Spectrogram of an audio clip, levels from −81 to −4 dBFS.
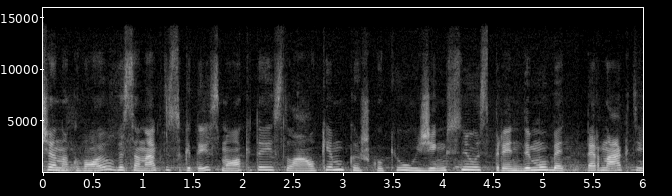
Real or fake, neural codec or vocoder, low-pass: fake; vocoder, 44.1 kHz, 128 mel bands every 512 samples, BigVGAN v2; 14.4 kHz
